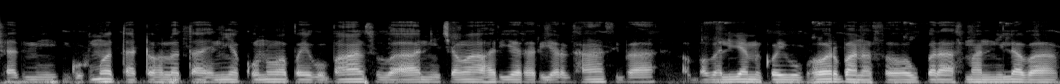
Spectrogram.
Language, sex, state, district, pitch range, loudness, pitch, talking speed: Bhojpuri, male, Uttar Pradesh, Deoria, 110-115 Hz, -19 LUFS, 110 Hz, 130 wpm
